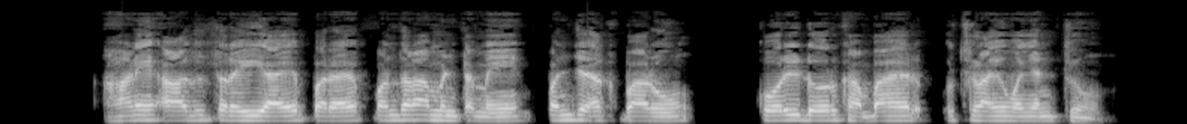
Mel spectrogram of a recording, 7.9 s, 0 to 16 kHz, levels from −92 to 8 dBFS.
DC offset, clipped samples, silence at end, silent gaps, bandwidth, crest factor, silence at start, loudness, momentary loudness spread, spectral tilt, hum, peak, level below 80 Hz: under 0.1%; under 0.1%; 0.6 s; 3.57-3.64 s, 4.64-5.04 s, 6.21-6.28 s; 10.5 kHz; 14 dB; 0.7 s; -13 LUFS; 8 LU; -6.5 dB/octave; none; 0 dBFS; -62 dBFS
